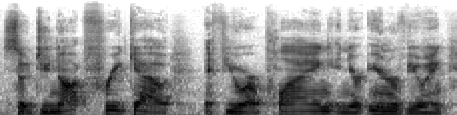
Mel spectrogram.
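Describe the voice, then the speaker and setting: Speaking at a fairly quick pace in a monotone, flat delivery, the voice comes through over noticeable background noise. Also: man. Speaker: lifeguarding video creator. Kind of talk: casual tutorial vlog.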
